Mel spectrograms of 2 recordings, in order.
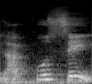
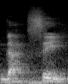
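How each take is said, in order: First: The vowel after 'gak' is fully pronounced. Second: The vowel after 'gak' is dropped. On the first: "লেখা থাকলেও" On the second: "গাক্সেই আপনারা উচ্চারণ করবেন"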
